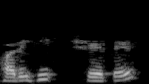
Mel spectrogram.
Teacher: As we saw even in the first case, so first there is visarga sandhi, so harihi shete, so the visarga first becomes sakara, and then the sakara becomes shakara. So, it can be a series of sandhis.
